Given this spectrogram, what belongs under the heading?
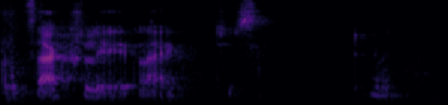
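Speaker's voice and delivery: very soft, blurry, breathy half-whispered mumble. Feeling unsure of what they're saying, the speaker blurs it out, mumbling. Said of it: "I'm sorry, I'm mumbling".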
